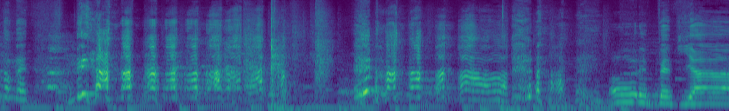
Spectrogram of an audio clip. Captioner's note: laughs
